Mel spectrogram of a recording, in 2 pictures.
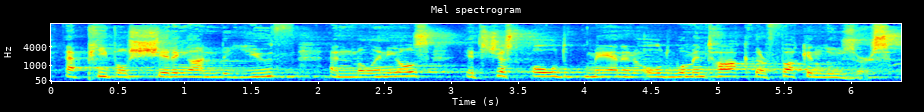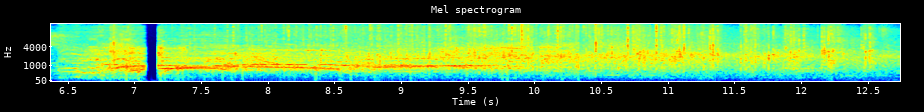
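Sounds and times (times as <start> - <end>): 
speech: 0.1 - 7.1
audience applause and cheering: 6.6 - 12.7.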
